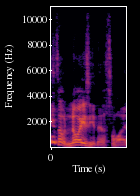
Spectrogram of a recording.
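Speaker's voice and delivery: normal talking voice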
